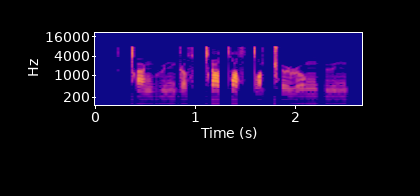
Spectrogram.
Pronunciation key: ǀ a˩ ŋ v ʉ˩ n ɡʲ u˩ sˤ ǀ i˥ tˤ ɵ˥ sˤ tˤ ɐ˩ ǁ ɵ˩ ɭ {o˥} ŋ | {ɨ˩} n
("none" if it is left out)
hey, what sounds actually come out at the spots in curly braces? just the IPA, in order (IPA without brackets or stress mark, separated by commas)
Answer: o˥, ɨ˩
